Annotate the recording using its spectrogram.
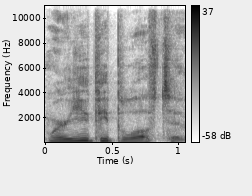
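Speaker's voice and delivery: ordinary delivery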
